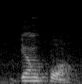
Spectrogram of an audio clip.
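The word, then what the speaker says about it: Zhongguo: Yongguo. Se escribe con ZH, pero se pronuncia como Y. Yongguo. La G se pronuncia como Q.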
